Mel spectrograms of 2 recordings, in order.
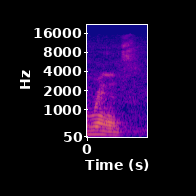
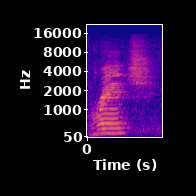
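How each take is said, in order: First: It sounds like 'rinse', standard style. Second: It sounds like 'wrench', Baltimore style. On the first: "They don't say rinse" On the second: "That's how they say it in Baltimore"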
